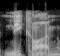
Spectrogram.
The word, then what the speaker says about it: Nikon: I have done a lot of work for Nikon, which is the correct pronunciation, which is, when I get pretentious, that's how I say it.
